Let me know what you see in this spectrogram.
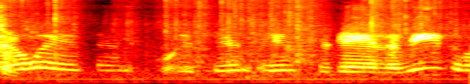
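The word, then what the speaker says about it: Meroë: Now, when we look at, is the correct pronunciation, Meroe? – Meroe. – Okay, M-E-R-O-E, Meroe.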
